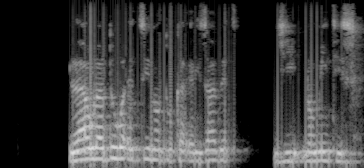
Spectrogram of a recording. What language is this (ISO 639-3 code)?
epo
